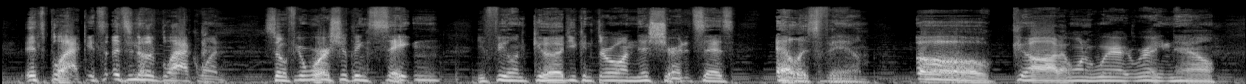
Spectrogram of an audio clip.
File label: commercials hotdog shirt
